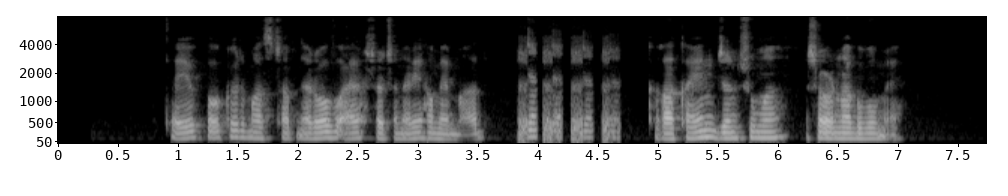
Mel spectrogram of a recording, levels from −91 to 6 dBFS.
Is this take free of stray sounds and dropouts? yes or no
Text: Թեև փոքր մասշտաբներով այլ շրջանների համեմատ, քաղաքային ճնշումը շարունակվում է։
no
